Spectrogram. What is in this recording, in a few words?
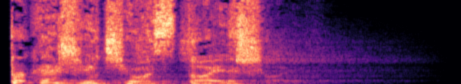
crown attack, ru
